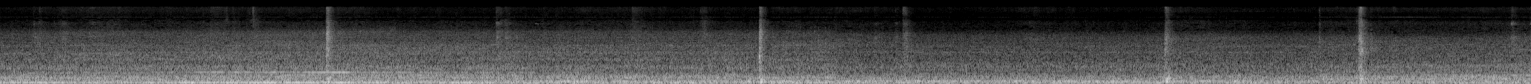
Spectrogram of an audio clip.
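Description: Steady mechanical running noise with a low hum from a bakery's semi-automatic rotating flatbread oven, with a few sharp clicks every few seconds.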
